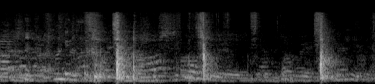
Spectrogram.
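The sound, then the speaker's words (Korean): A knife chops radish into thick pieces, giving a few sharp, loud thuds on the board with softer taps between, while people talk throughout. “일단은 무부터 썰을 거예요. 아, 무 요만한 사이즈로 썰어주세요. 도톰하게. 반만 썰으면 되죠, 이렇게.”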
